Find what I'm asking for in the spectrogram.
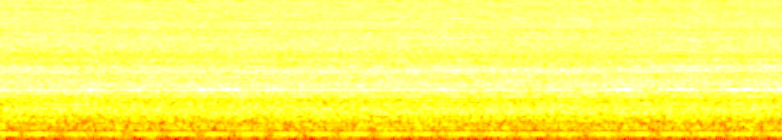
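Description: A dryer blows steadily to dry chalk paste on a craft project, a constant airy whir with an even hum, moderately close and uninterrupted throughout.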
